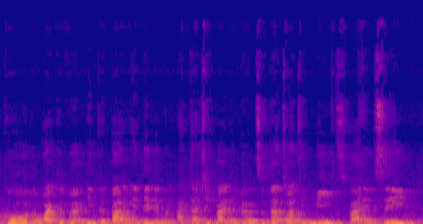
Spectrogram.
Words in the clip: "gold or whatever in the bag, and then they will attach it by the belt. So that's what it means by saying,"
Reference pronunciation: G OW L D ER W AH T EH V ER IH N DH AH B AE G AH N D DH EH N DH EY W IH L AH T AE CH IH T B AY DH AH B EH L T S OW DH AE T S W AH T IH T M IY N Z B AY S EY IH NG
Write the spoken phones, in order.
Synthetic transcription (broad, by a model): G OW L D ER W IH T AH B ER IH N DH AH B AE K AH N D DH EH N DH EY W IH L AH T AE CH IH T B AY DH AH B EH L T S OW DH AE T S W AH T IH T M IY N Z B AY S EY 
